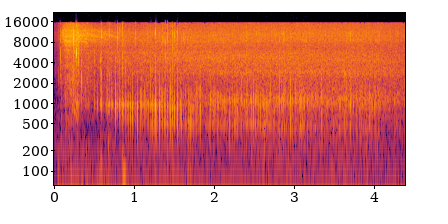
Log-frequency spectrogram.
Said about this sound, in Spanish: O el simple momento de abrir una Coca-Cola y escuchar el sonido del gas.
